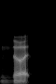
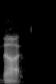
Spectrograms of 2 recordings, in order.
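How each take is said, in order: First: The vowel is a long 'oo' sound. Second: The vowel is a short 'uh' sound. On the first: The speaker calls it right. "but Noot" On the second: The speaker calls it wrong. "not Nut"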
